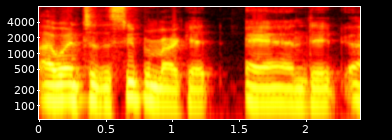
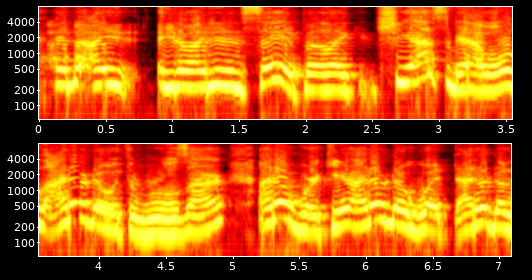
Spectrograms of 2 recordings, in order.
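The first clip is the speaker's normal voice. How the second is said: venting how absurd the cashier was; exasperated rant; 8 semitones higher than usual. Real, not acted. Telling his friend about the cashier, high exasperated rant.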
